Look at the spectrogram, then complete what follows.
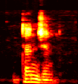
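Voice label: "dungeon", British English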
